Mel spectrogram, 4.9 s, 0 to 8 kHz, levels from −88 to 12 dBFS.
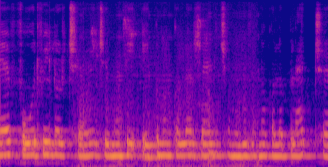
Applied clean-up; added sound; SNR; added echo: neural separator model SepFormer DNS4.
